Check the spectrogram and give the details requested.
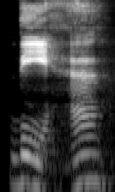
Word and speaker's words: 脸: 脸 First, let's learn the pronunciation.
